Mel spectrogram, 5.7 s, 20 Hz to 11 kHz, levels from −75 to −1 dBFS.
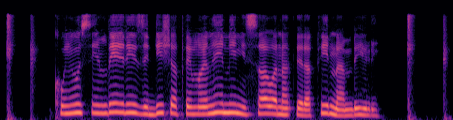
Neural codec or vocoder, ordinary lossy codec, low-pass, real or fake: codec, 16 kHz, 1 kbps, FunCodec, trained on LibriTTS, 50 frames a second; none; 7.2 kHz; fake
